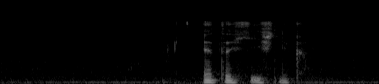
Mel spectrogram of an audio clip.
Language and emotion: Russian, neutral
